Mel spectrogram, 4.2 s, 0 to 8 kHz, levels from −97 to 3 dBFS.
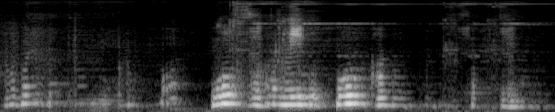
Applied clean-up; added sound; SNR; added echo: neural mask model DeepFilterNet 3.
